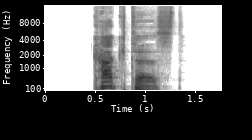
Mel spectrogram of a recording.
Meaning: inflection of kacken: 1. second-person singular preterite 2. second-person singular subjunctive II
- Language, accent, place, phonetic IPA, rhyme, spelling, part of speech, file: German, Germany, Berlin, [ˈkaktəst], -aktəst, kacktest, verb, De-kacktest.ogg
